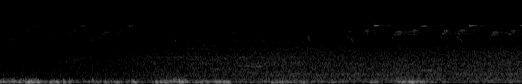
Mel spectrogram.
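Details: Bees feeding on nectar in a blossoming almond tree on a warm early-spring day; a low humming buzz swells and fades in uneven bursts, while high, short bird chirps repeat in the background.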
